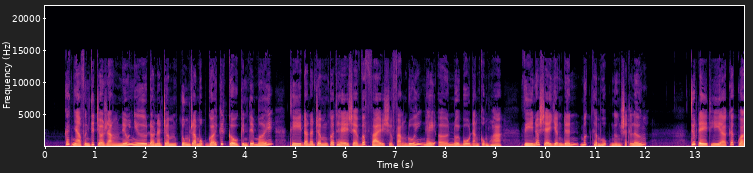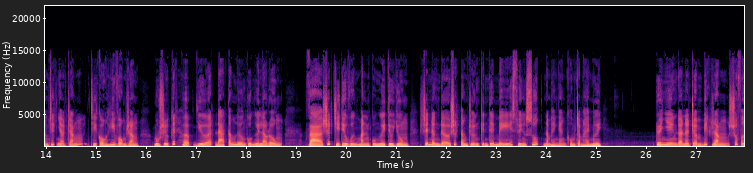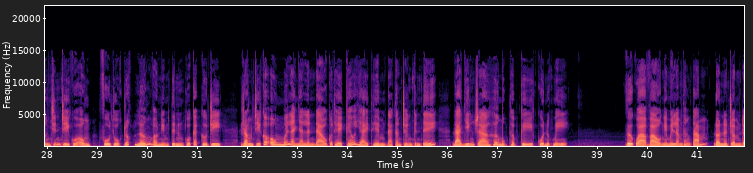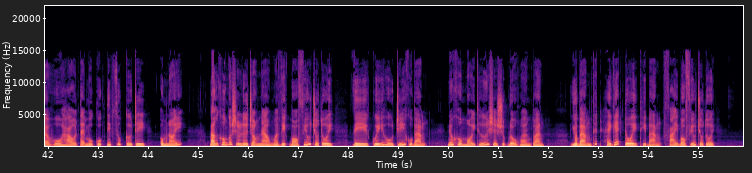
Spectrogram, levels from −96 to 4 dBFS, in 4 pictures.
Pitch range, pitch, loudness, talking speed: 175-230 Hz, 200 Hz, -22 LUFS, 225 wpm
